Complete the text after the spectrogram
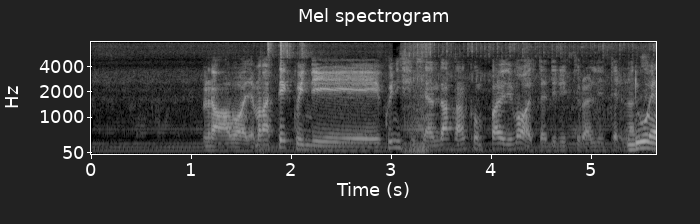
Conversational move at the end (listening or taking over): taking over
